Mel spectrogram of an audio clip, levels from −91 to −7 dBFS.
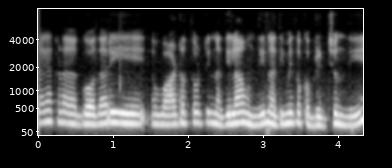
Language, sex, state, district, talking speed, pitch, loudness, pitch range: Telugu, female, Andhra Pradesh, Manyam, 165 wpm, 185 Hz, -15 LUFS, 180-200 Hz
